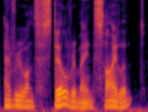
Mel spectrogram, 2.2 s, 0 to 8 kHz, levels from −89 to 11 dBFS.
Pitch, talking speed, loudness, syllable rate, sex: 100 Hz, 135 wpm, -17 LUFS, 5.2 syllables/s, male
